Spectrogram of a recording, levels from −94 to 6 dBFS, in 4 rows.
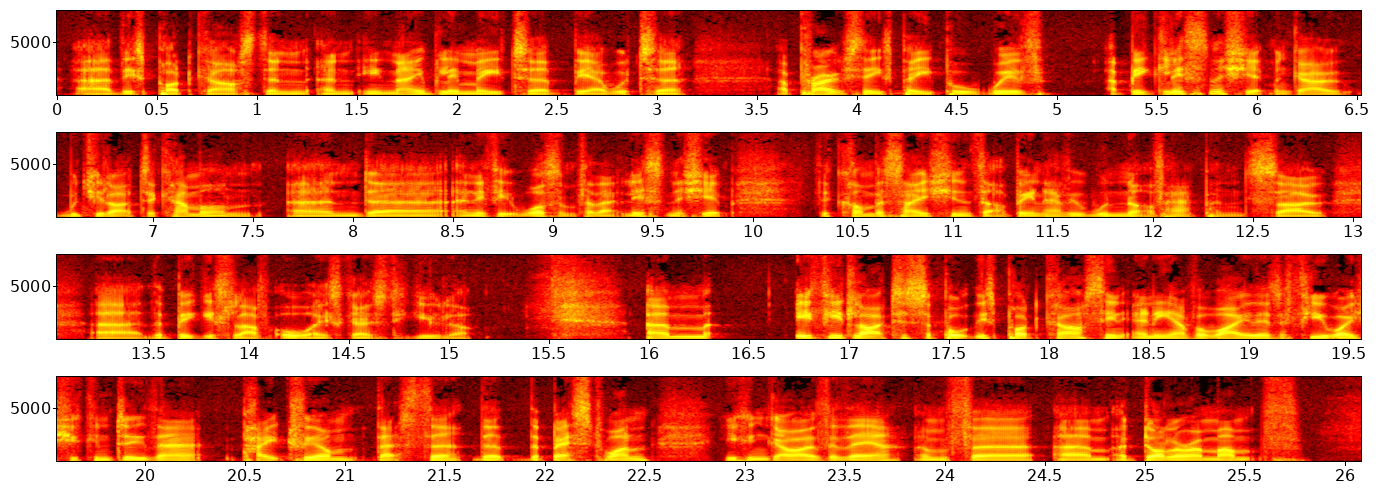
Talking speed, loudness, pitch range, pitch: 215 wpm, -21 LUFS, 95-125 Hz, 100 Hz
